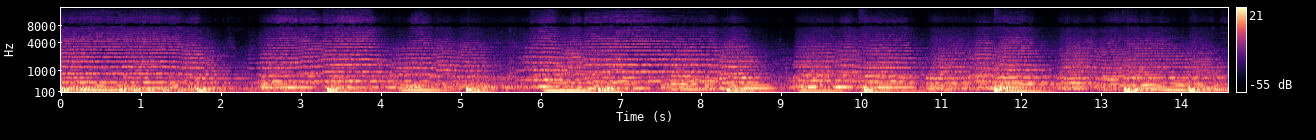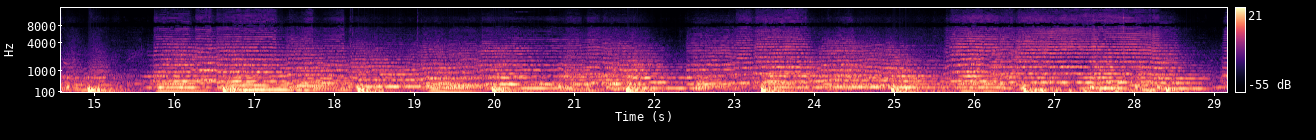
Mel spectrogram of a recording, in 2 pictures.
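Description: Brass band playing a slow procession march, with steady drum beats and short breaks between phrases.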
